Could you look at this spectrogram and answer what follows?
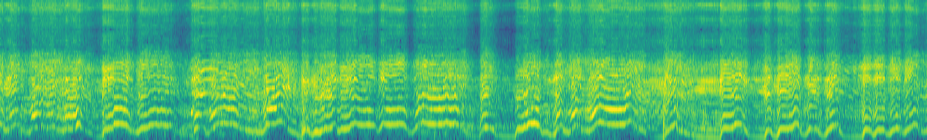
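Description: Traxxas Revo nitro RC monster truck's O.S. glow engine revving up and down over and over as the truck is driven, its pitch rising and falling about once a second.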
